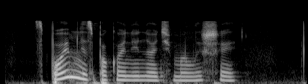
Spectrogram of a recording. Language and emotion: Russian, neutral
